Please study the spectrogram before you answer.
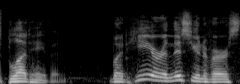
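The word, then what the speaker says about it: Blüdhaven: The way he pronounced Blude Haven, it's Blood Haven.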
